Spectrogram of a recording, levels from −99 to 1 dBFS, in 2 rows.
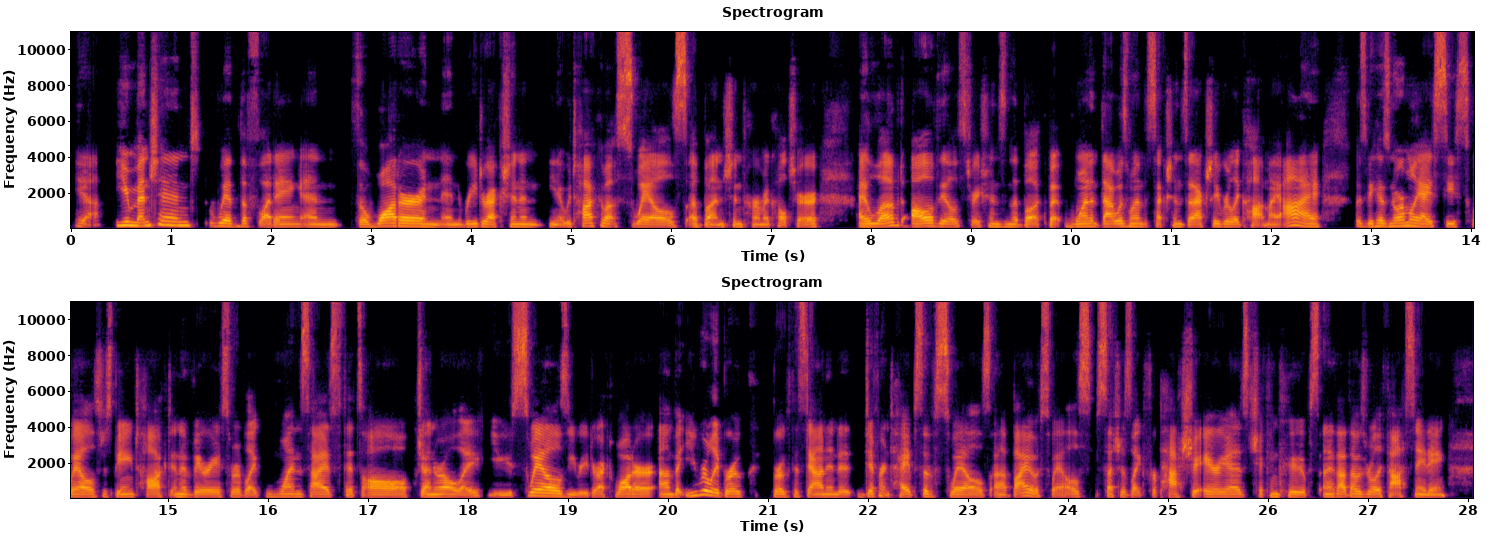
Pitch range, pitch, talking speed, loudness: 125-150 Hz, 135 Hz, 220 wpm, -24 LUFS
